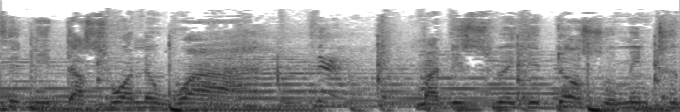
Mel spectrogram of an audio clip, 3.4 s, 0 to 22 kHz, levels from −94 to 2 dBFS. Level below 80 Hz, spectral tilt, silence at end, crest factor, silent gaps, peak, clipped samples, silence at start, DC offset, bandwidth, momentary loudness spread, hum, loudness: -22 dBFS; -5.5 dB/octave; 0 s; 14 dB; none; 0 dBFS; under 0.1%; 0 s; under 0.1%; 15 kHz; 6 LU; none; -15 LUFS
